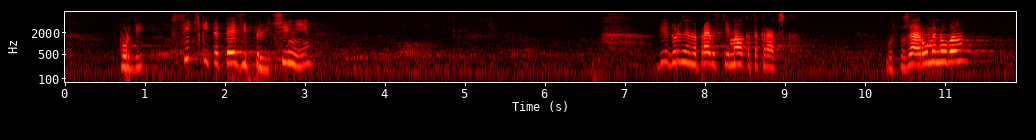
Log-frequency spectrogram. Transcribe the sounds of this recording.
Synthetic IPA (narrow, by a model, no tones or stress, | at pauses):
poɾɐd̪ifsit͡ʃkit̪ɛt̪ɛzipɾit͡ʃini | viɛd̪oɾinɛnɐpɾavixt̪ɛimalˠkət̪əkɾat͡ʃkə̥ | ɡospoʒaɾomɛnovə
